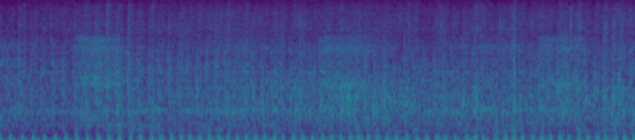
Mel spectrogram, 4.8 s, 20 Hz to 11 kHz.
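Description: A KTM 390 Adventure single-cylinder motorcycle engine chugs steadily at low speed in second gear, a fast regular low-pitched thumping pulse held close and even throughout with no talk.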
